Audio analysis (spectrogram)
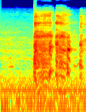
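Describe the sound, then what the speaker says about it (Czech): A person coughs loudly and close up, three short harsh bursts in quick succession, with no speech during the coughs. "Já mám kašel."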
